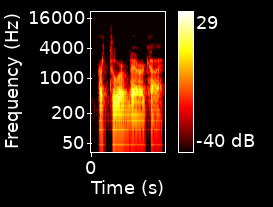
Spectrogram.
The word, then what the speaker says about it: Arthur Verocai: Artur Verocai.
